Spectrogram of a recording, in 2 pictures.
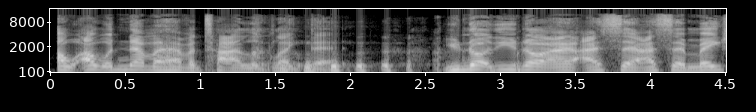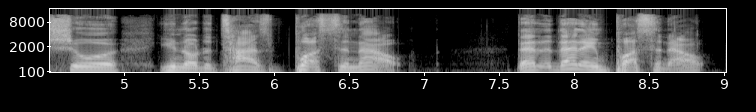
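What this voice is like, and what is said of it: Good imitation of another person's voice. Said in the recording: “That's a very good Dame Dash impression.”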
